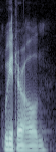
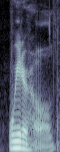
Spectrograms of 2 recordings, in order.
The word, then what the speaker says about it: Widerhold: how do you say your last name weer hold weer hold yeah okay so tell a little tell them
